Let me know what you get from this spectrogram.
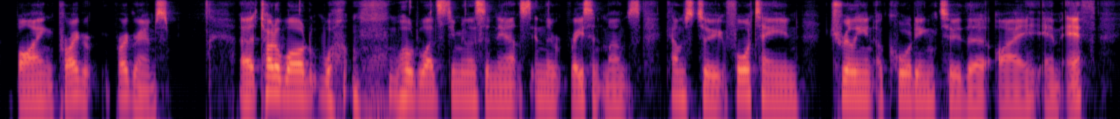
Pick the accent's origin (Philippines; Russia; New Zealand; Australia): Australia; I'm Australian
